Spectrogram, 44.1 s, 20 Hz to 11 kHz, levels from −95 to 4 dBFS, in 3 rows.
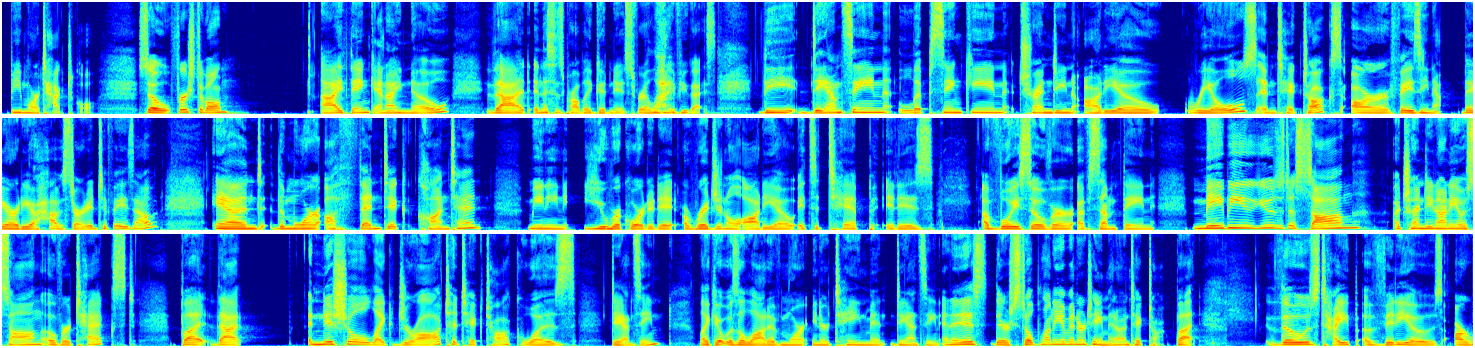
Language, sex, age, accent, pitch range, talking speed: English, female, 20-39, American, 175-210 Hz, 150 wpm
